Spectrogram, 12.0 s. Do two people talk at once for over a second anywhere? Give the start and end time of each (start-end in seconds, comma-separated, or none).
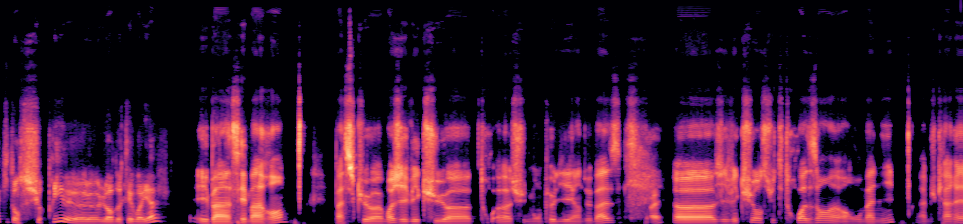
none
